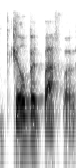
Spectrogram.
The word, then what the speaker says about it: Gilbert-Baffoe: uh um and forgive me if I pronounced your last name no problem Gilbert beo Gilbert bu Gilbert baffo yeah Gilbert so I'll let I'll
